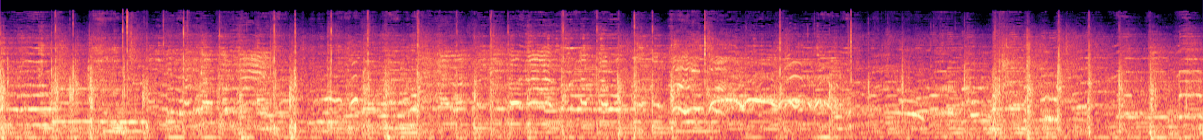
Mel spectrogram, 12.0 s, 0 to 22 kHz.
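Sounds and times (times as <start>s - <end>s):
folk dance fiddle music: 0.0s - 12.0s.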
